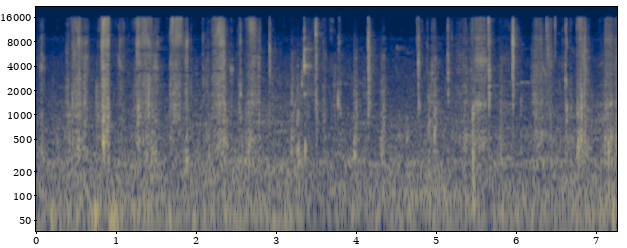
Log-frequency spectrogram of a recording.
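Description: Close-up chewing of raw green chili peppers: an irregular run of crisp crunches and wet mouth clicks, several a second.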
